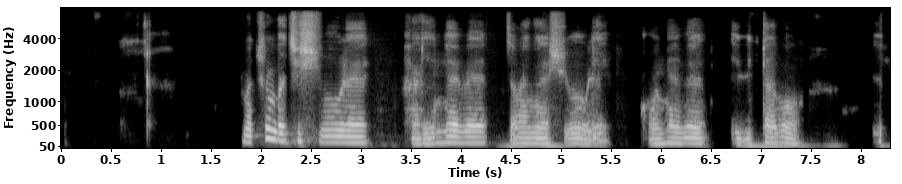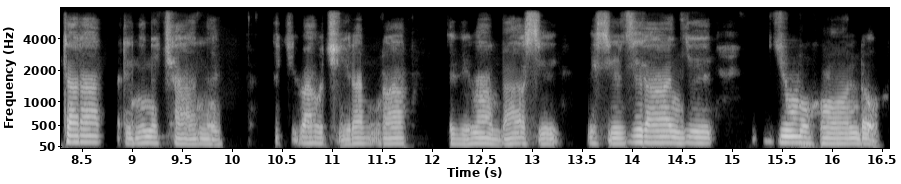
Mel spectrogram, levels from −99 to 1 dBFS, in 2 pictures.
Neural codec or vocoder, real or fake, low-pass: codec, 44.1 kHz, 2.6 kbps, SNAC; fake; 7.2 kHz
